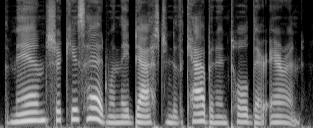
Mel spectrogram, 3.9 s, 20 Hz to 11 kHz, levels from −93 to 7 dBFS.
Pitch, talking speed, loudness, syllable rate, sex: 180 Hz, 245 wpm, -17 LUFS, 5.1 syllables/s, female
